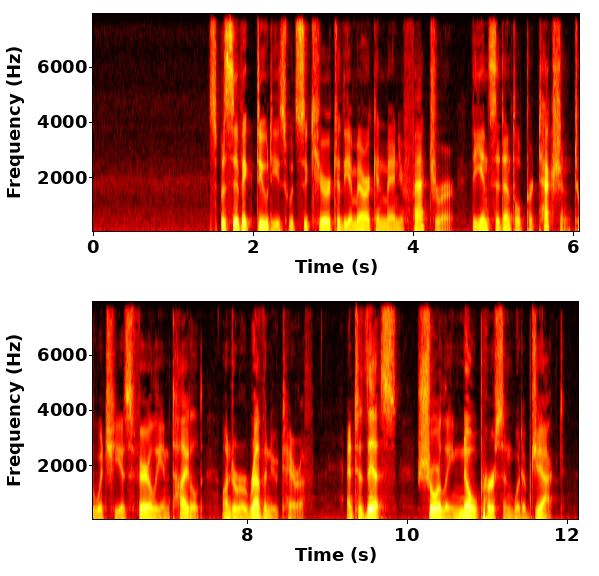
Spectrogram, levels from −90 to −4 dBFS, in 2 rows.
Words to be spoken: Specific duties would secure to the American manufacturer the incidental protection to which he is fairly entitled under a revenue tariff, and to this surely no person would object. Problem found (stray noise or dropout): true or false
false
